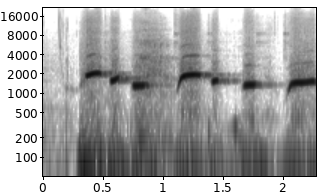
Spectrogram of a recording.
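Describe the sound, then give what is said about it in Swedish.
A person whistles a short tune of about six clear notes, several sliding upward, fairly loud, with no talking. “ja, visst, han visslar”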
